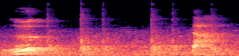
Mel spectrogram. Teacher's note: 평파열음 뒤 경음화가 나타납니다.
